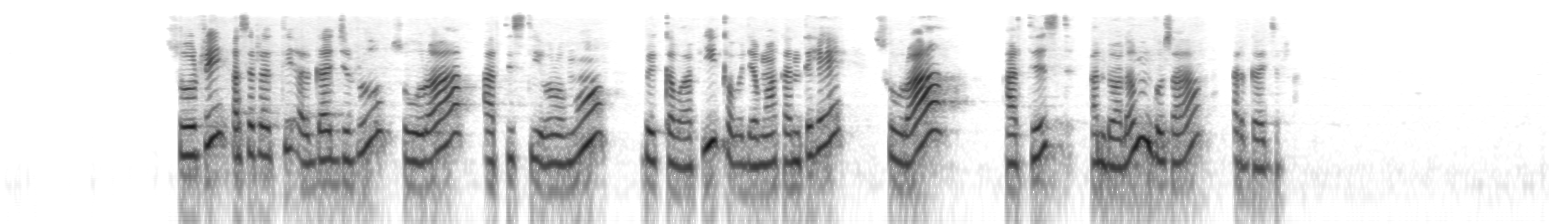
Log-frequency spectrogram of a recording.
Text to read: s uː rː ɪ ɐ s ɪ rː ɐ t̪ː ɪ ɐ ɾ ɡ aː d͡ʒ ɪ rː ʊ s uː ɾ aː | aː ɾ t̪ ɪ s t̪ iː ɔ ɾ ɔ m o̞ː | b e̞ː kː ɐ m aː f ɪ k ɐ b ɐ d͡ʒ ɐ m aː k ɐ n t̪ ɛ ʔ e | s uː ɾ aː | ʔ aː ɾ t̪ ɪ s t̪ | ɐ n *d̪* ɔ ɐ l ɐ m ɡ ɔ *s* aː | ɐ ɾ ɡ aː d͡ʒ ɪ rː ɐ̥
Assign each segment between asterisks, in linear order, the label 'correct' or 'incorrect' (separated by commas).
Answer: correct, correct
